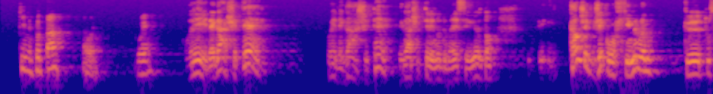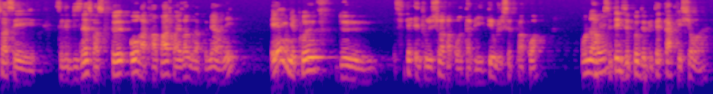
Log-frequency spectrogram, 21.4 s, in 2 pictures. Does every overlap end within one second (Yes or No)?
Yes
